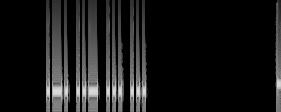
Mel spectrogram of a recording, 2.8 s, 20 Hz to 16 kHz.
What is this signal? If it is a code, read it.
Morse code, heard as a keyed tone, about 40 wpm, 700 Hz. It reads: RUSS
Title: USA Common Names - Max 5 Letters - 40wpm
